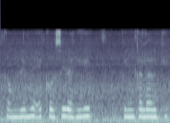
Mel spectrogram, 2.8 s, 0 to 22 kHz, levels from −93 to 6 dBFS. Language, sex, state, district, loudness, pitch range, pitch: Hindi, female, Punjab, Kapurthala, -13 LUFS, 225-235 Hz, 225 Hz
